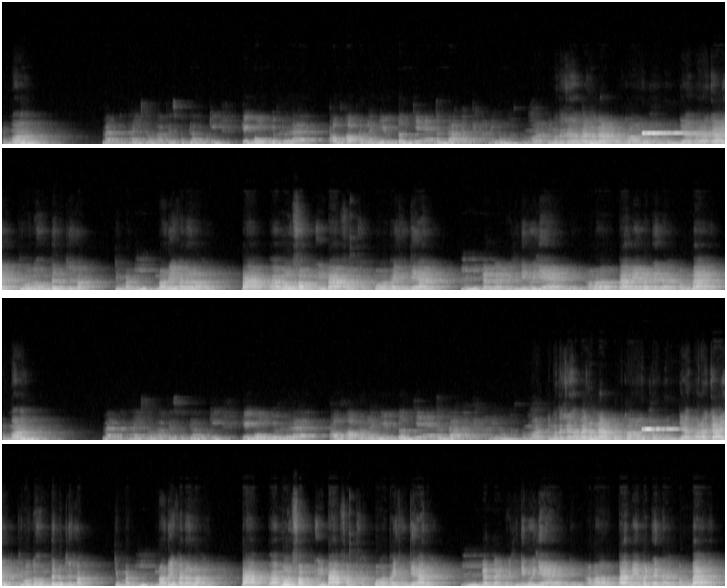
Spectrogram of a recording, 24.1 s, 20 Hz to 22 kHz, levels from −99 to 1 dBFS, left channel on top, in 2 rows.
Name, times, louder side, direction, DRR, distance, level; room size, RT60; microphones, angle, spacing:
voice 1, 0.0-0.4 8.7-13.4 13.9-14.3 14.6-15.5 16.0-19.3 20.1-23.9, right 2 dB, 75° right, 1 dB, 0.6 m, -26 dB
voice 2, 1.7-3.7 4.0-5.1 5.5-8.6 9.4-10.1 14.3-14.5 19.7-20.3, equal, 40° left, -3 dB, 0.7 m, -32 dB
sound 1, 10.7-12.1, equal, 40° right, 0.8 m, -25 dB
4.5 x 3.8 x 2.4 m, 1.2 s
head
